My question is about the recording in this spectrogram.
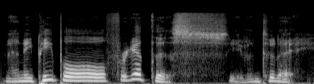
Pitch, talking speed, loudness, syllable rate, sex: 155 Hz, 135 wpm, -16 LUFS, 3.9 syllables/s, male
